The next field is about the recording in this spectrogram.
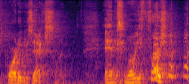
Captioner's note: laughs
